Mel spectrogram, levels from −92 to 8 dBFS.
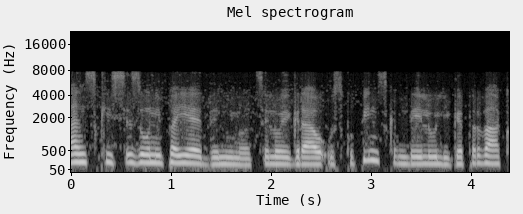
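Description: The speech runs throughout with the background pressed down and flecked with twinkling specks. This is overdone noise removal: the reduction was set so aggressively that bands near the estimated noise floor were cut almost completely, taking quieter parts of the voice with them. The wideband telephone coding, G.722, adds a light hiss, and nothing reaches above about 7.7 kHz. Its slightly noisier lower band fits the 48 kbit/s mode.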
